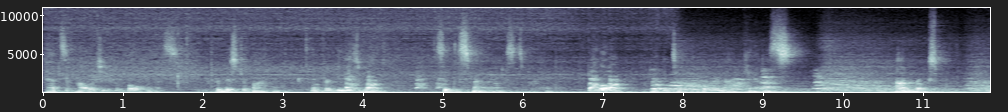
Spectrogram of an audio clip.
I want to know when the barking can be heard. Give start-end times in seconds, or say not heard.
3.4-9.9.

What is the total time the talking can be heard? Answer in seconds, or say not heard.
10 s.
